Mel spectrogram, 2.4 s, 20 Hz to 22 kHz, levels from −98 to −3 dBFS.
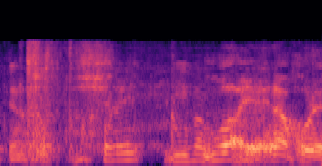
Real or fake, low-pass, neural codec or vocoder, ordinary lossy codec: fake; none; codec, 16 kHz, 4 kbps, FunCodec, trained on LibriTTS, 50 frames a second; none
